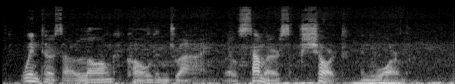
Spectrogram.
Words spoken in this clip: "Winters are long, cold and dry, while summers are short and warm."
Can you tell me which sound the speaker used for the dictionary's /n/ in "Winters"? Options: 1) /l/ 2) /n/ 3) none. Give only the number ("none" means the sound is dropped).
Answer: 2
